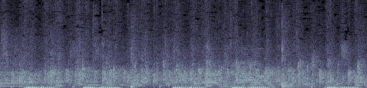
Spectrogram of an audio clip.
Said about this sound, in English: Okay, round of applause.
